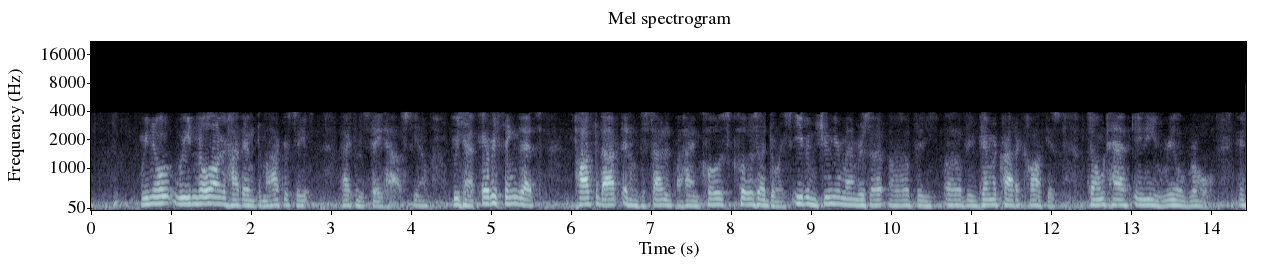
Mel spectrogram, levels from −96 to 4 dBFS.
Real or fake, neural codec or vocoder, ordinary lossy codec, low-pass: fake; codec, 16 kHz, 4 kbps, FreqCodec, smaller model; AAC, 16 kbps; 7.2 kHz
